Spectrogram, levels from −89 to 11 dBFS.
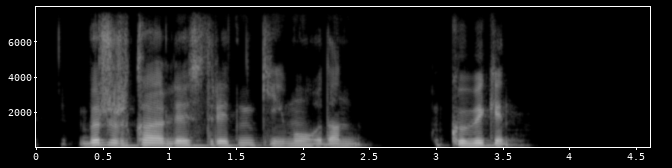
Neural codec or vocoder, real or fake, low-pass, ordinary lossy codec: none; real; none; none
